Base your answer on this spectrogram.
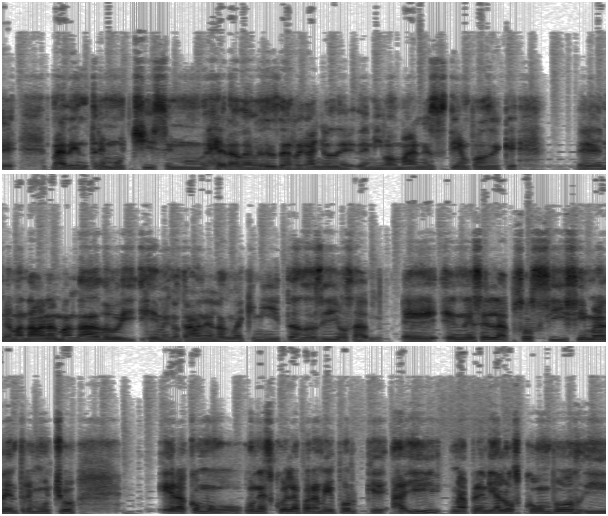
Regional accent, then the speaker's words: Hidalgo, Mexico; Soy del estado de Hidalgo.

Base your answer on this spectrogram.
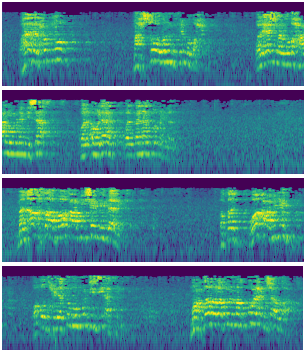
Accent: Egypt; اللهم اجعل بلادنا مصر وسائر بلاد

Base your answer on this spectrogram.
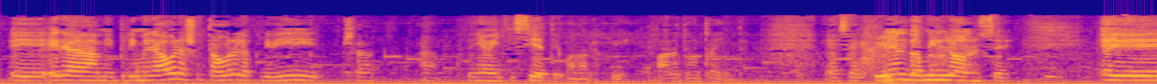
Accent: La Plata, Buenos Aires Province, Argentina; en Capital, yo soy de La Plata, ¿viste? En Capital no es fácil conseguir

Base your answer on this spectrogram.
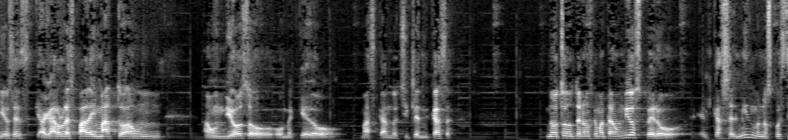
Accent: Mexico; porque pues somos mexicanos, ¿no?

